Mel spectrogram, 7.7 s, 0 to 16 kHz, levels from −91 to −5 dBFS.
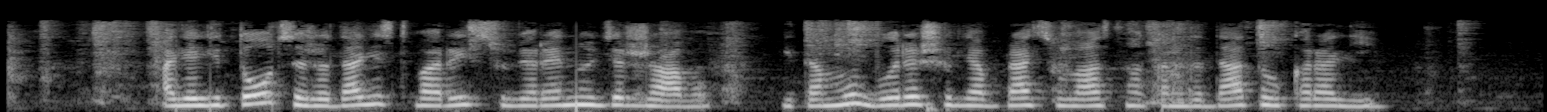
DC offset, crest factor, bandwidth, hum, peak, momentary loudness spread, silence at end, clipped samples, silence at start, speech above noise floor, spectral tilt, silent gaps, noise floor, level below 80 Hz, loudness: under 0.1%; 18 dB; 8.2 kHz; none; -10 dBFS; 15 LU; 0.4 s; under 0.1%; 0.05 s; 30 dB; -4 dB/octave; none; -55 dBFS; -58 dBFS; -26 LUFS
